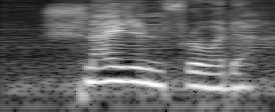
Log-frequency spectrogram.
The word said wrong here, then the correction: Schadenfreude: Schadenfreude. – You weren't even close.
